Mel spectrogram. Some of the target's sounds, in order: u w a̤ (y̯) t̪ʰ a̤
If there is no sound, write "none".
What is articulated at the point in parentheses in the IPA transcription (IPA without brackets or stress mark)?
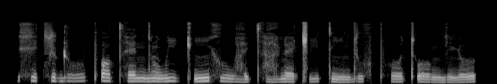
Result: y̯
